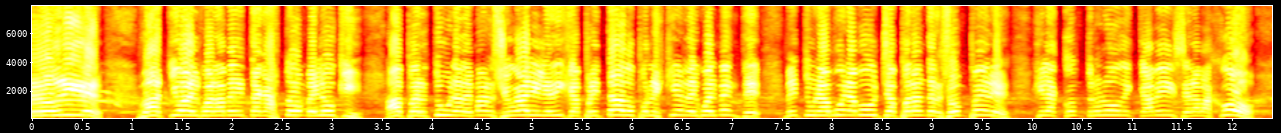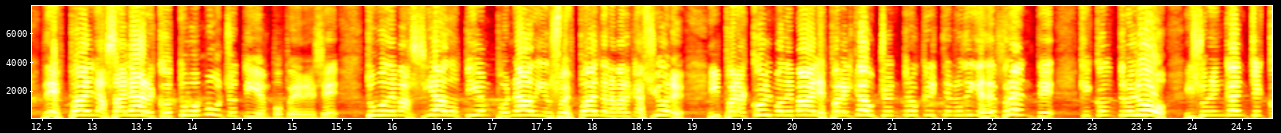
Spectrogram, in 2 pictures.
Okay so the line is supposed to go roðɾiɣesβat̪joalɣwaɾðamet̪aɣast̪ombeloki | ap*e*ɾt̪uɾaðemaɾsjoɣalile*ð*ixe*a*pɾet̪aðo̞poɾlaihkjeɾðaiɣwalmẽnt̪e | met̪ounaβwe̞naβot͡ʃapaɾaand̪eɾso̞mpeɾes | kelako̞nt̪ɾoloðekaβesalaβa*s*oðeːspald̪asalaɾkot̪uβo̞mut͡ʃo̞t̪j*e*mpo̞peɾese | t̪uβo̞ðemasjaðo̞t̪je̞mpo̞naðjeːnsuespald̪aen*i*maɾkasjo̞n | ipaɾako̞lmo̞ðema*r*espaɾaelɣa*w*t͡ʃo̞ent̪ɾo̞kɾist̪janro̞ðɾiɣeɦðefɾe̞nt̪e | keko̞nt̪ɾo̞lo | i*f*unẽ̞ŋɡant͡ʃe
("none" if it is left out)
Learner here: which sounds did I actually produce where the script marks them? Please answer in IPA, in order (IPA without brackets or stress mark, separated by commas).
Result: e, ð, a, x, e, a, l, w, s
